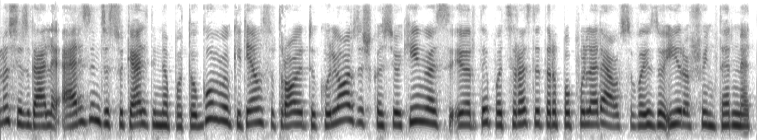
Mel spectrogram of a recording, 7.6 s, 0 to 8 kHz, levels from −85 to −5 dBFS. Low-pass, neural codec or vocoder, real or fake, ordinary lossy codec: 7.2 kHz; codec, 16 kHz, 2 kbps, X-Codec, HuBERT features, trained on LibriSpeech; fake; AAC, 48 kbps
